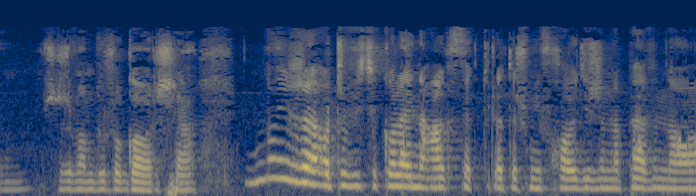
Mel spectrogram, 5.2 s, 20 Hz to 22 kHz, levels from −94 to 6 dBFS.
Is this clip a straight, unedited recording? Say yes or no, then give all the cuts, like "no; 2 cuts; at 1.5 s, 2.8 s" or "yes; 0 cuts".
no; 1 cut; at 1.7 s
